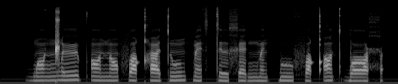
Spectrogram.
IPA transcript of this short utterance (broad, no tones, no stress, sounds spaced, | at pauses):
ɡ͡b ɔ̃ ŋ͡ǁ ø pʼ ɔ̃ n ɔ̃ f ɔ qʰ ɘ t ũ k͡p ɛ̃ s t ɘ x ɛ ŋ͡m ɛ̃ k͡p u f ɔ qʼ ɔ̃ t ɡ͡b ɔ ħ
